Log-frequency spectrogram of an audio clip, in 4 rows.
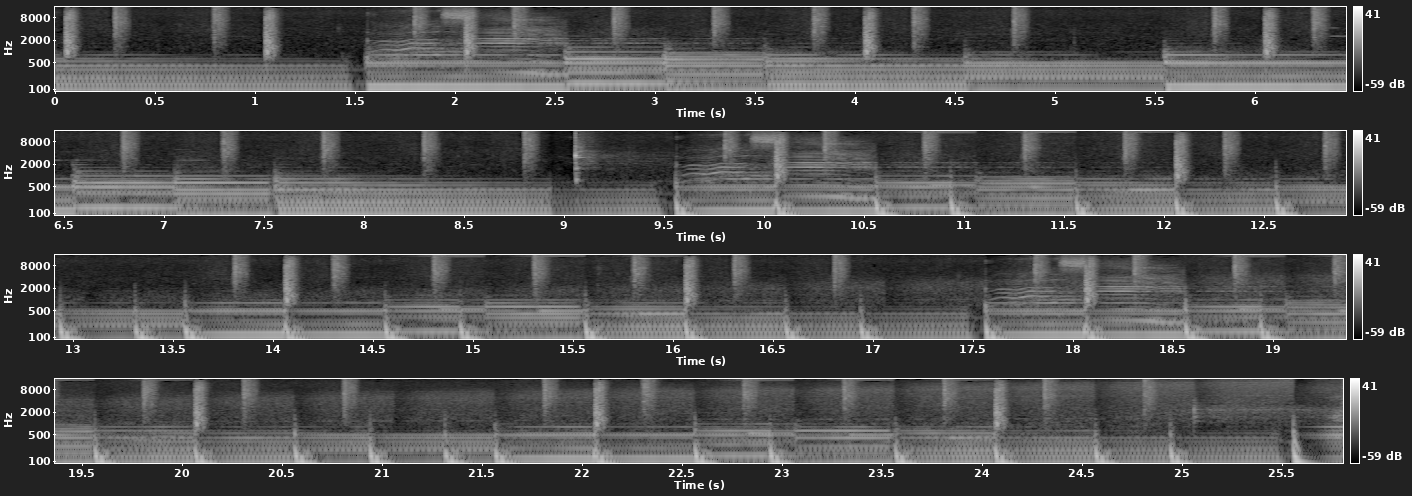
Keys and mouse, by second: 1.1-2.6 middle drag, 4.3 space, 4.7-5.5 drag, 6.6 middle drag, 10.1 shift+click, 10.5 shift+click, 11.3 shift+click, 11.6 middle drag, 12.6 shift+click, 13.2 shift+click, 13.6-14.0 middle drag, 14.7 ctrl+l, 23.7-24.1 drag, 24.8 click, 25.5 click.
